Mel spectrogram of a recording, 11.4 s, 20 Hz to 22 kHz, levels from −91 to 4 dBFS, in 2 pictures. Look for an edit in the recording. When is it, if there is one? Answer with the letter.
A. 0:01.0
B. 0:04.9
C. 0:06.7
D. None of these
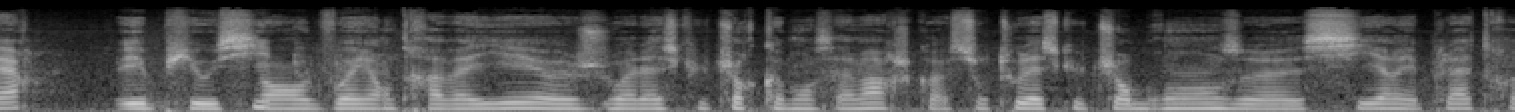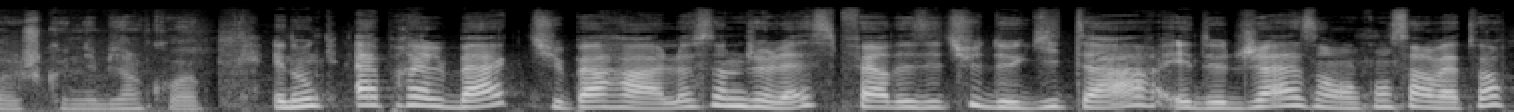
A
